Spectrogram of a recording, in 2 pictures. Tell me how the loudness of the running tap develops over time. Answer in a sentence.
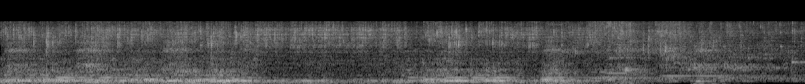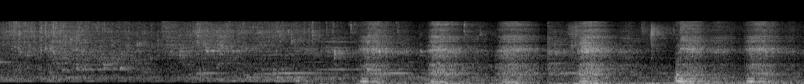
The volume of the running tap goes down.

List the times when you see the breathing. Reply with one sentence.
The breathing can be heard from 0.0 to 2.6 s, from 5.2 to 7.3 s and from 11.0 to 16.0 s.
